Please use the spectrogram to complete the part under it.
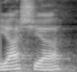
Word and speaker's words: yasha: Now it's interesting that word saved in the Hebrew, it's spelled Y-A-S-H-A, Yashia, is actually the root word for the name Joshua.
